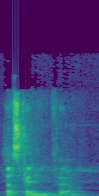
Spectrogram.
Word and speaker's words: Pascal Jungfer: And you pronounce it well, Pascal Jungfer.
